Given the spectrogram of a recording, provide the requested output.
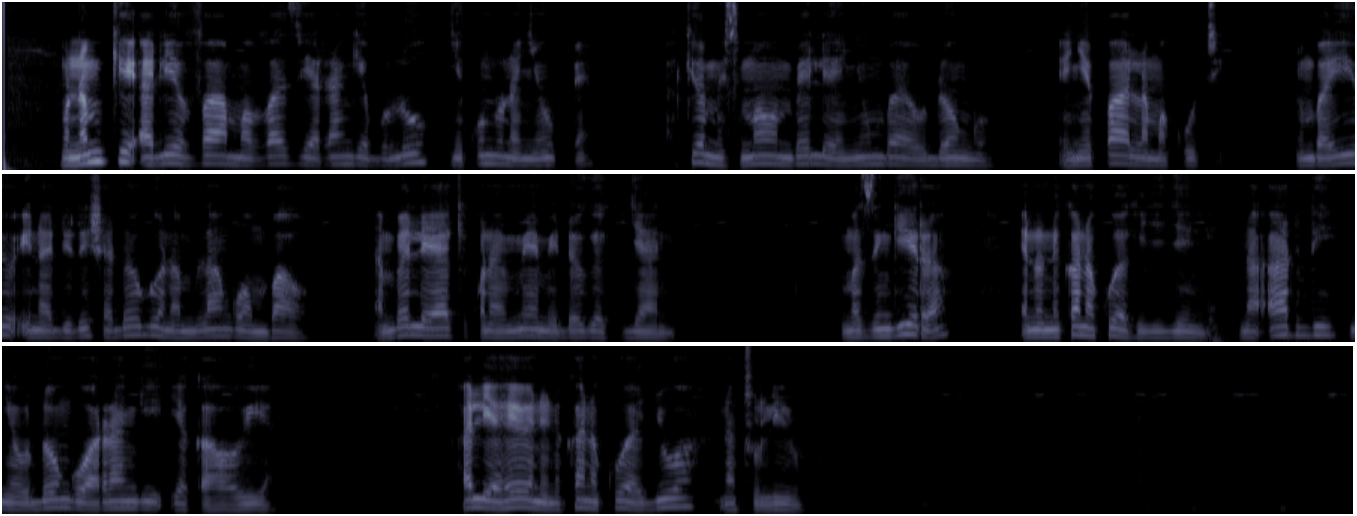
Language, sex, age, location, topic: Swahili, male, 18-24, Mombasa, government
